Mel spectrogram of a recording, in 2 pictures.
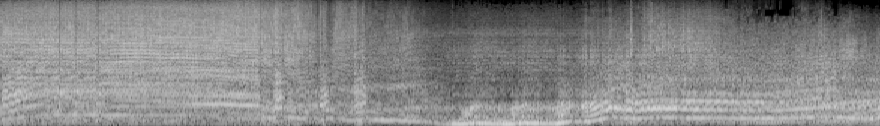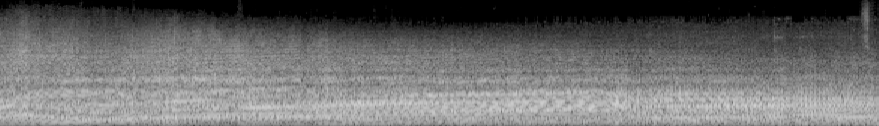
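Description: A turbocharged car engine with a turbo that hits the compressor revs loudly and close up. The pitch swings up and down through repeated throttle blips, then holds at high revs.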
